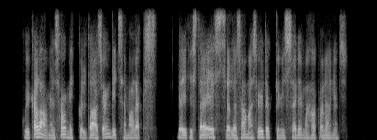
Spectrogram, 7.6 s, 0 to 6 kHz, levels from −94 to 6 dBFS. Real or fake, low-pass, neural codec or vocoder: fake; 5.4 kHz; codec, 16 kHz, 2 kbps, FreqCodec, smaller model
